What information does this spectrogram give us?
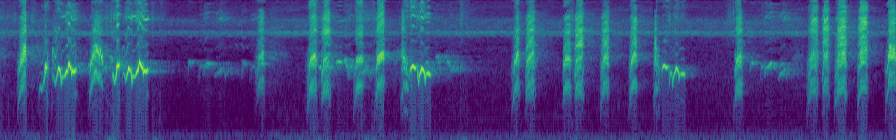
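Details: Sooty-headed bulbuls in an exchange of lively gacor song: short liquid whistled phrases early on, then a long series of sharp clicking chips at an uneven pace, with a faint steady high tone throughout.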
